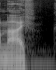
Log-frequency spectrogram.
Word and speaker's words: knife: He's talking about when he's younger and the teacher asked him to spell knife. He said N-I-F-E. And she said, no, Cat, that's wrong. It's K-N-I-F-E. The K is silent.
